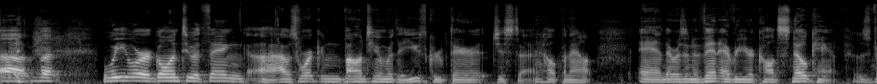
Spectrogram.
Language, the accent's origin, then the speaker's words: English; Kentucky, United States; moved away as an adult; also born or lived in Maine; I grew up in Kentucky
